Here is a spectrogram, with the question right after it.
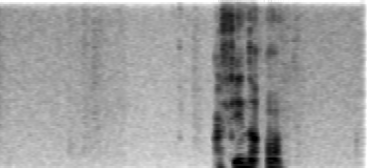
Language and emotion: Russian, neutral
